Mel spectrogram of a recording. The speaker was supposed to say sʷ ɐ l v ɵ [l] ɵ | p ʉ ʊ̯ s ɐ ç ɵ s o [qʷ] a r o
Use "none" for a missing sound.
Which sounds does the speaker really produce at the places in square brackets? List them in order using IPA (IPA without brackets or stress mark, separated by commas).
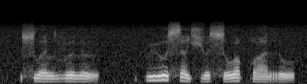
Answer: l, qʷ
